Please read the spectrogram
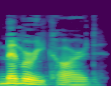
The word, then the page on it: memory card: British English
